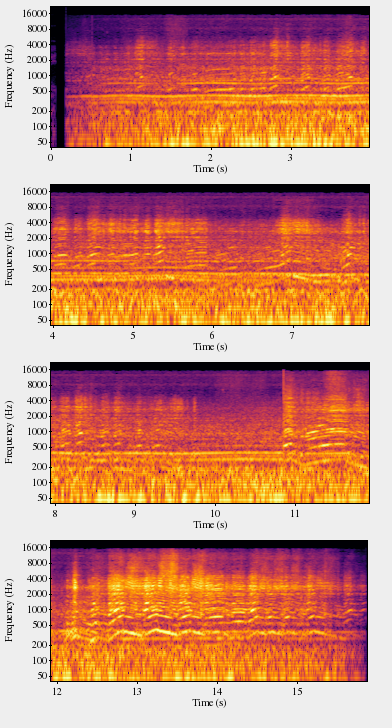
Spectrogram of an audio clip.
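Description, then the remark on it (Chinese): Loud, continuous engine roar from motorcycles, with pitch sweeping up and down as throttles rev, growing more agitated toward the end; the noise stays dominant throughout with no clear talk. “我的日本朋友，我在问他这个问题的时候我问了他说你有没有特别特别讨厌的声音，他说他特别特别讨厌那种就是机车的声音，因为然后他给我发了一段视频，一会儿我们会在这里播放这段音频。”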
